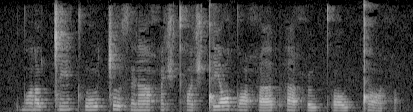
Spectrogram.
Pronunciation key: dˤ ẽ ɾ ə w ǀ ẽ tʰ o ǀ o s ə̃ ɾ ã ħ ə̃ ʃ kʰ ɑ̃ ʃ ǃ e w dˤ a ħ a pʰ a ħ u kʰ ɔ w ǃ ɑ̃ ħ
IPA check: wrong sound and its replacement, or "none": none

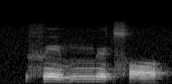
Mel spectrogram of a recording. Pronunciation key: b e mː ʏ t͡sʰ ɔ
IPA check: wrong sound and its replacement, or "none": b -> f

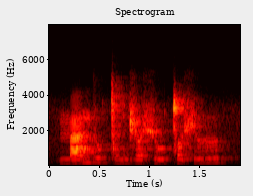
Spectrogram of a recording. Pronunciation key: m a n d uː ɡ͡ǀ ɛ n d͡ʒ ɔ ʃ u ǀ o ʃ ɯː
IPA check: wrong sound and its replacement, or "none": none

